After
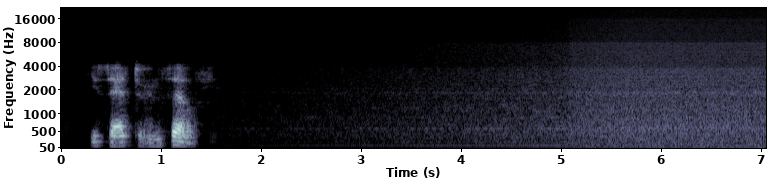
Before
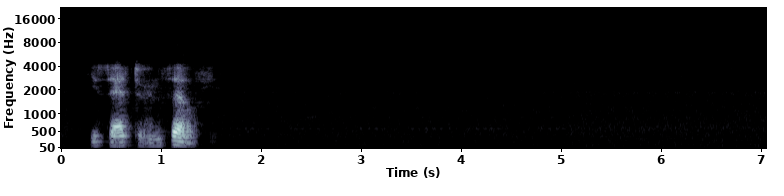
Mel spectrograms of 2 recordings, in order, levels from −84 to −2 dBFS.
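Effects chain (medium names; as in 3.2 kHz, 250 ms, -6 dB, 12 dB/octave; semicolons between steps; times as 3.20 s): recorder AGC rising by 6.7 dB/s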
